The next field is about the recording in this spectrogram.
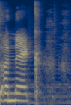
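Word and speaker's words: ànec: Yes, anek. It's spelled A-N-E-C. Anek.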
